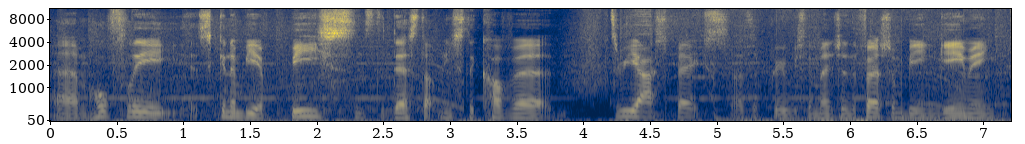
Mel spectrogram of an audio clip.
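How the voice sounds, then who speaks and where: A man with a Scottish accent at a medium pitch, fairly quick pace and fairly even intonation, with music in the background. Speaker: gaming YouTuber. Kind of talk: casual vlog talk.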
